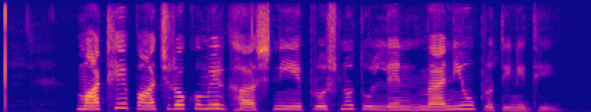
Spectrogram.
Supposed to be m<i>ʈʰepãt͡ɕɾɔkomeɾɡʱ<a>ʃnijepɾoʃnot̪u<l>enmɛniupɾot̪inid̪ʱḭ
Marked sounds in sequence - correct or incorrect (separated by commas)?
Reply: incorrect, correct, incorrect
